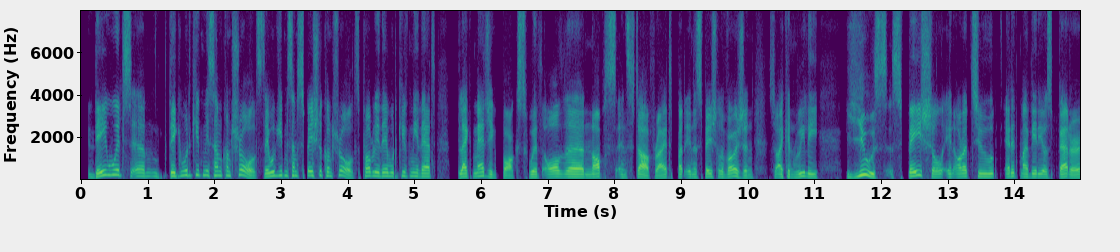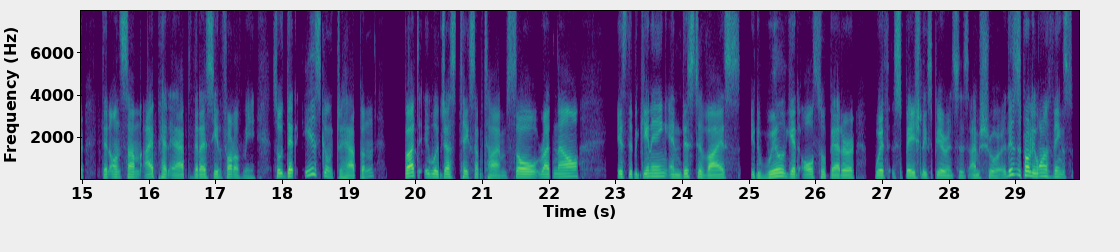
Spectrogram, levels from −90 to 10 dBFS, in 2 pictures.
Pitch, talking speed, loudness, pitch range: 135 Hz, 200 wpm, -21 LUFS, 120-155 Hz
